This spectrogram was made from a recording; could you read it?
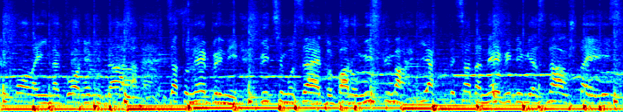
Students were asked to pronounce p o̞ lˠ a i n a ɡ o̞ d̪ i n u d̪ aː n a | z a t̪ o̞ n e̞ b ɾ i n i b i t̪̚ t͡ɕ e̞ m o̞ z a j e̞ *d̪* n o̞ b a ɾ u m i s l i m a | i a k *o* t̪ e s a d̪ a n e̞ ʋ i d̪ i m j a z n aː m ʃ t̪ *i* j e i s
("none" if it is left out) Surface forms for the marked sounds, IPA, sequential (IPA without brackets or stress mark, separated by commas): d̪, o, a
